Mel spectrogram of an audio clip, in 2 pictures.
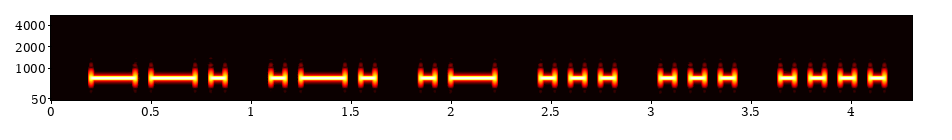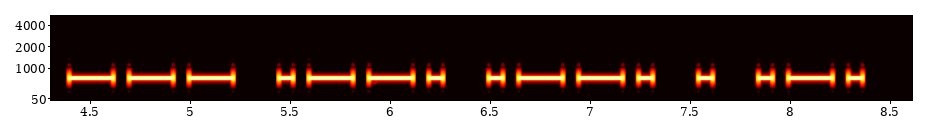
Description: Morse code, heard as a keyed tone, about 16 wpm, 700 Hz. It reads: GRASSHOPPER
